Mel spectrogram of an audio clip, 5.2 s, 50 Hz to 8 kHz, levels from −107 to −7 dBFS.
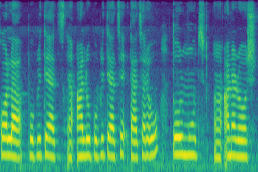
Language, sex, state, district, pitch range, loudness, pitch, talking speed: Bengali, female, Tripura, West Tripura, 235-260 Hz, -15 LUFS, 245 Hz, 105 wpm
